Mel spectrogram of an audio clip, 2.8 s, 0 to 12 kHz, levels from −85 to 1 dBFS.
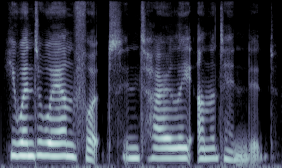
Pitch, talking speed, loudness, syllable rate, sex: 220 Hz, 150 wpm, -19 LUFS, 5.3 syllables/s, female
